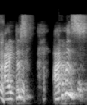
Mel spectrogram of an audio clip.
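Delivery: plain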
